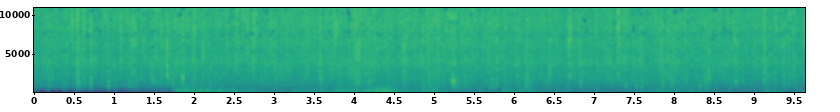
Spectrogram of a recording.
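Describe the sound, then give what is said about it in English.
Steady rain hisses across the whole clip, joined after a moment by low, rolling thunder that swells and rumbles beneath the downpour before fading back. No voices are heard. “It had been raining for 10 days straight when Sammy made the decision.”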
